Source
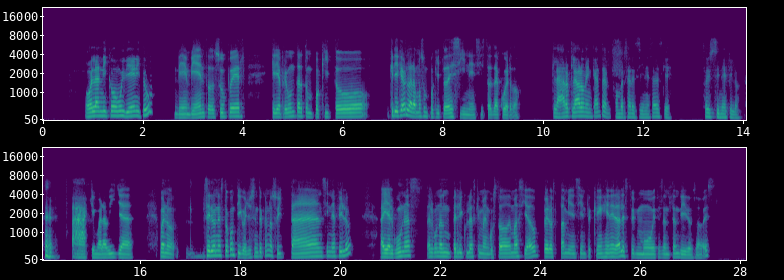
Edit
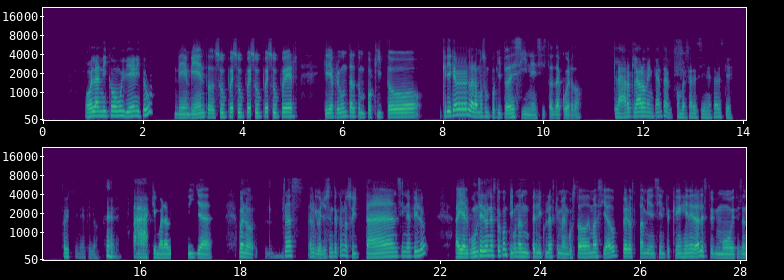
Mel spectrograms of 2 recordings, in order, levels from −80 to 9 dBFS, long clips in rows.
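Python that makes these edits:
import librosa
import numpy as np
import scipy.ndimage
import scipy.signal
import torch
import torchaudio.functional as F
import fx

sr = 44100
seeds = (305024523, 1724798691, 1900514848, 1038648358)

y = fx.edit(x, sr, fx.repeat(start_s=3.45, length_s=0.35, count=4),
    fx.stutter(start_s=7.22, slice_s=0.03, count=7),
    fx.fade_in_from(start_s=13.34, length_s=0.83, curve='qua', floor_db=-24.0),
    fx.insert_silence(at_s=15.39, length_s=0.35),
    fx.swap(start_s=17.32, length_s=0.69, other_s=21.27, other_length_s=0.61), tone=tone)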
